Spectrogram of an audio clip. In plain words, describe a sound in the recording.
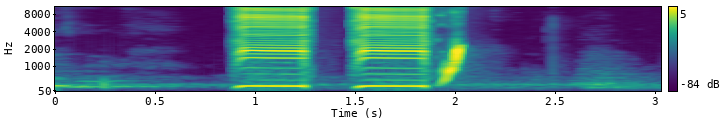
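A phone plays a short notification chime twice.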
